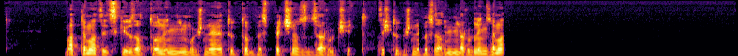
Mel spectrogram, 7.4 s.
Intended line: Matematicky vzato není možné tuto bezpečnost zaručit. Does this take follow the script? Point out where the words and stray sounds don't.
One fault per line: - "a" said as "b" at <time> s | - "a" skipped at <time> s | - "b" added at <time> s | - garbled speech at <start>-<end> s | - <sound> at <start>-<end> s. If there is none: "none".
- garbled speech at 3.8-5.0 s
